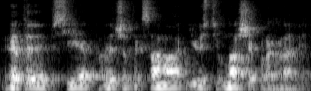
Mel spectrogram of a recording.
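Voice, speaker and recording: A man's voice: on the low side, animated, a little fast, echoey room, recorded from a distance. A man in a heated political debate, lecturing his opponent with indignation. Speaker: debate candidate.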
